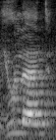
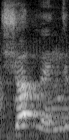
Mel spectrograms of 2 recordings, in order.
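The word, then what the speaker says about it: Jylland: discover new or Wikipedia I'm going to pronounce the location names in their proper Danish context so here we go Denmark is made of the you land not Jutland peninsula that connects to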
